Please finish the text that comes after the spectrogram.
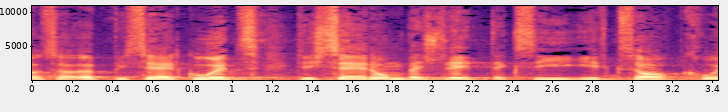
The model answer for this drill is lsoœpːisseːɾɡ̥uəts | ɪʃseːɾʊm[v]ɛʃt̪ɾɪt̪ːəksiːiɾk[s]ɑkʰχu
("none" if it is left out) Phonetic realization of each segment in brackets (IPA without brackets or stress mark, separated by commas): b, s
